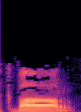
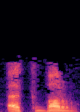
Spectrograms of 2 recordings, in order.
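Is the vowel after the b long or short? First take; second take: long; short. First: The vowel after the b is drawn out long. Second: The vowel after the b is kept short. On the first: It sounds like a word for a drum. The speaker calls it wrong. "بعض الناس يخطئ فيقول الله أكبر فيمد الباء" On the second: It means God is greater. The speaker calls it right. "قل الله أكبر"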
